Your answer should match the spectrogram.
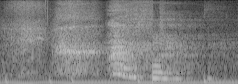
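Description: A person gasping heavily for breath, in two breathy bursts, the second trailing off into a falling moan.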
